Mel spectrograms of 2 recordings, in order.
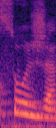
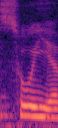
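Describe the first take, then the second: First: The middle consonant is a 'zh' sound. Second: The middle consonant is a 'y' sound. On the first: The speaker calls it wrong. "E não é suja" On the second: The speaker calls it right. "É suia mesmo"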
